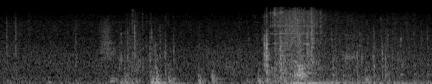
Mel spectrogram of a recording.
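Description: A small boat engine starts with a pull cord and sputters.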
